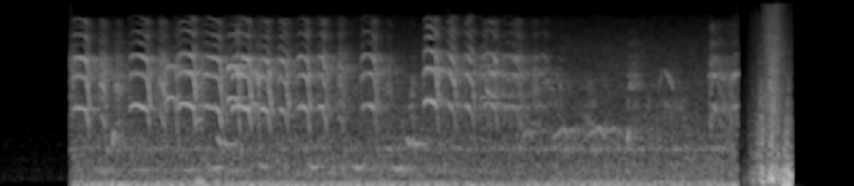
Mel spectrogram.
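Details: Jungle babbler (Argya striata), chatter calls.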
